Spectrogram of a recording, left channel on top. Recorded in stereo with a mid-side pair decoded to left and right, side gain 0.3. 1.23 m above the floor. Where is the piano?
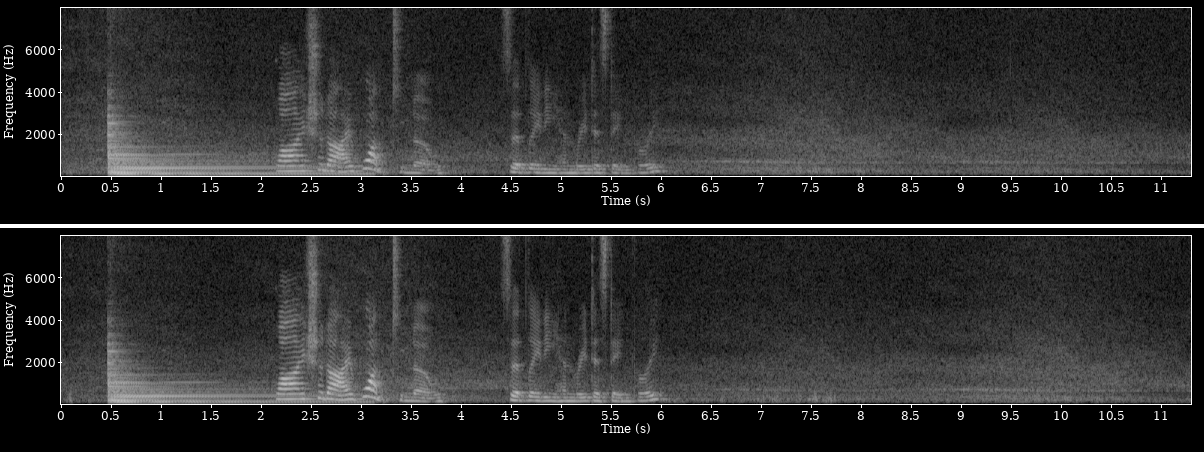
15° left, 0.5 m.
